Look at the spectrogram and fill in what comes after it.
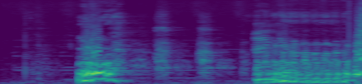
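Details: A senior female rescued Staffordshire Bull Terrier mix gives two short, rough, harsh barks, each a sudden loud burst with a throaty, slightly growling edge; faint huffs come between them, and the second bark is cut off abruptly.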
